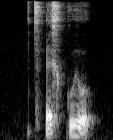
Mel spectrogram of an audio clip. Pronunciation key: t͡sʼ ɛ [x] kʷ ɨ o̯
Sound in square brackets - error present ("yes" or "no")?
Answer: no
